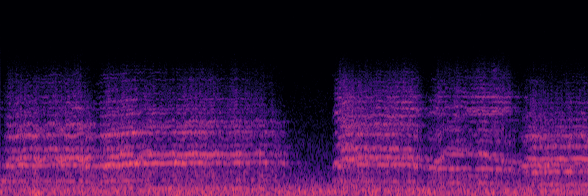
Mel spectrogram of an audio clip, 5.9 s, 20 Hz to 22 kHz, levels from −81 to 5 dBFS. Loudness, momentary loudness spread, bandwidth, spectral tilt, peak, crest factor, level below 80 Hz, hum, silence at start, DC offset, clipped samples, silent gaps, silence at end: -32 LUFS; 6 LU; 16.5 kHz; -7.5 dB/octave; -18 dBFS; 14 dB; -42 dBFS; none; 0 s; under 0.1%; under 0.1%; none; 0 s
